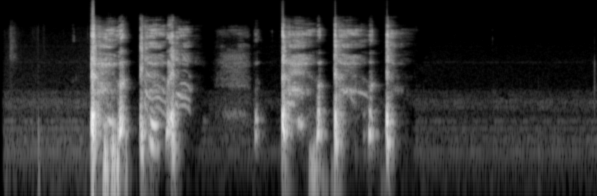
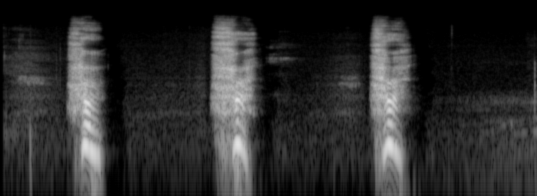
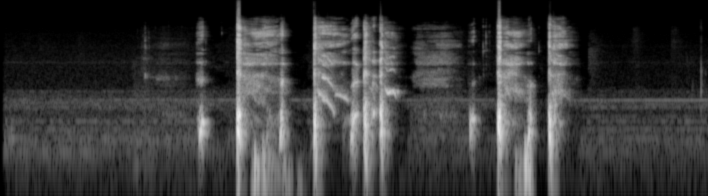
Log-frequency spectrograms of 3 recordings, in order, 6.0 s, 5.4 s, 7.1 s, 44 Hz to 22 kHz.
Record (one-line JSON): {"cough_length": "6.0 s", "cough_amplitude": 32768, "cough_signal_mean_std_ratio": 0.27, "exhalation_length": "5.4 s", "exhalation_amplitude": 23599, "exhalation_signal_mean_std_ratio": 0.31, "three_cough_length": "7.1 s", "three_cough_amplitude": 32768, "three_cough_signal_mean_std_ratio": 0.27, "survey_phase": "beta (2021-08-13 to 2022-03-07)", "age": "65+", "gender": "Female", "wearing_mask": "No", "symptom_none": true, "smoker_status": "Never smoked", "respiratory_condition_asthma": false, "respiratory_condition_other": false, "recruitment_source": "REACT", "submission_delay": "1 day", "covid_test_result": "Negative", "covid_test_method": "RT-qPCR", "influenza_a_test_result": "Negative", "influenza_b_test_result": "Negative"}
